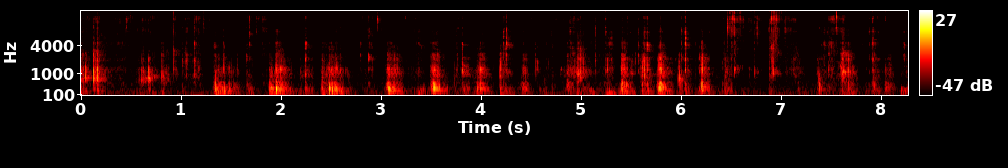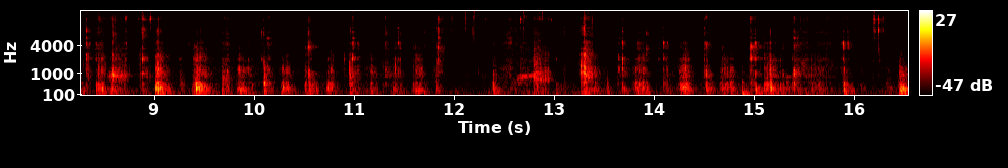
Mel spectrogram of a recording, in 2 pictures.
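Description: Close-up biting and chewing of a chunk of chalk coated in sour cream: a dense, unbroken run of crisp crunches, several a second.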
